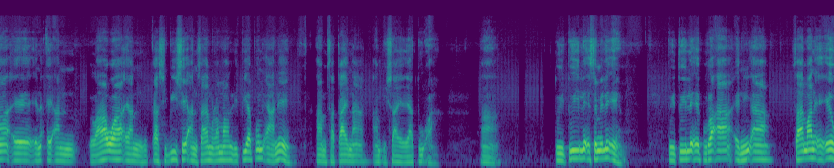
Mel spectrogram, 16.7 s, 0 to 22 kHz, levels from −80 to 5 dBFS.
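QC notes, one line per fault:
throughout: computer activity noise. A buzz pulsing at roughly 70 Hz, around 35 dB below the speech, rises and falls with the computer's load rather than with the talking, because processor or peripheral current swings are modulating the audio circuit's shared ground.
2.77–2.83 s and 7.05–7.31 s: lost packet rebuilt from error correction. About 40 ms and then 140 ms of speech turn rough and noisy but never drop out. The decoder filled each loss from the low-bitrate copy carried in the following packet, which fits two and then seven lost packets.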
